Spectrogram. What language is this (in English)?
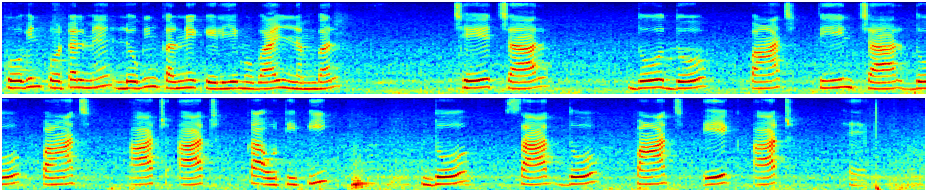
Urdu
